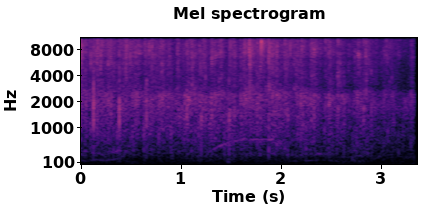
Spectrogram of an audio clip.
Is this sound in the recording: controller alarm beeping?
no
